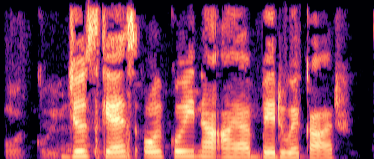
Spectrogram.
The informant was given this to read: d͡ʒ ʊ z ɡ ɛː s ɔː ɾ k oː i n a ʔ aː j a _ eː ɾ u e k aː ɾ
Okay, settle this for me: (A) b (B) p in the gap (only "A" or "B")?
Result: A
